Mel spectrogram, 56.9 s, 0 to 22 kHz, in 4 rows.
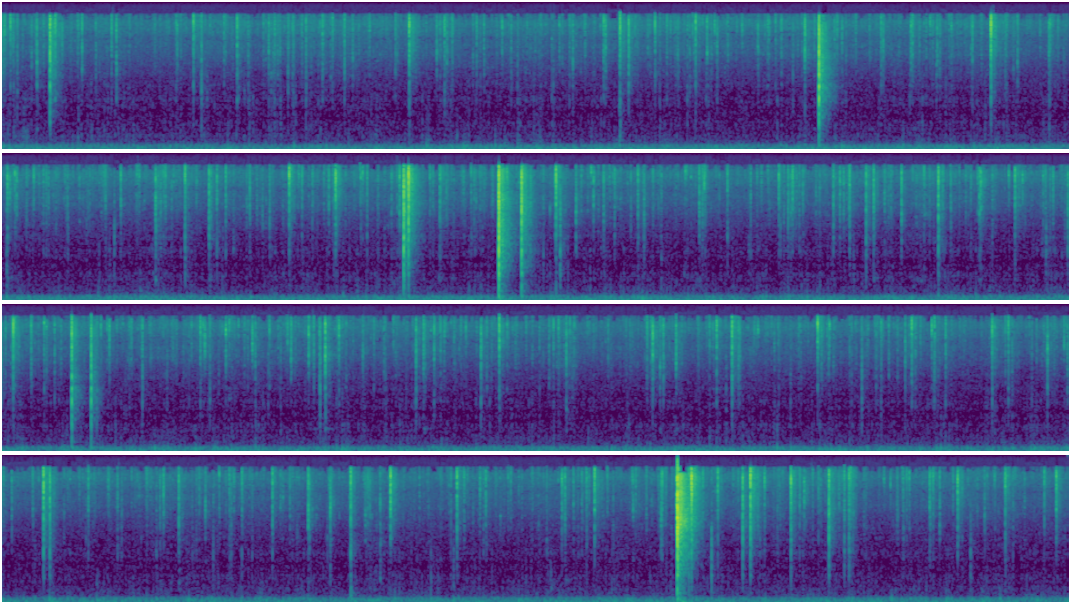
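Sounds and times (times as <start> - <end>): fire pops: 0.0 - 29.9, 48.7 - 56.9
low rumble of flames: 0.0 - 56.9
wood fire crackling: 0.0 - 56.9.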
